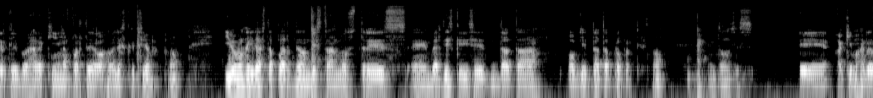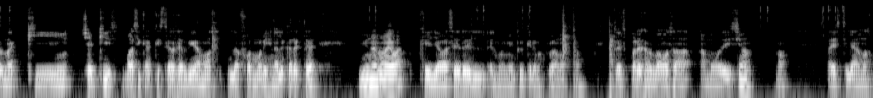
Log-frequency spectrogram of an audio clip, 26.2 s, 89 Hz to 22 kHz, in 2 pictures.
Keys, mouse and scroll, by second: 13.1 click, 18.7 click, 23.3 Tab, 24.5 click, 25.5 click, 25.7-26.2 drag.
